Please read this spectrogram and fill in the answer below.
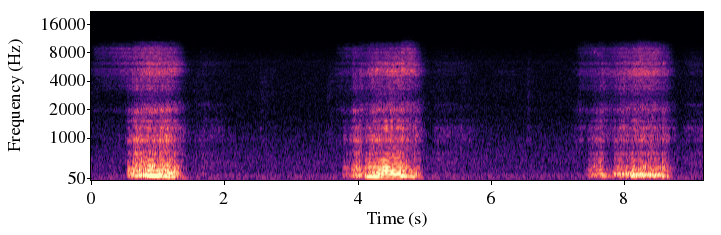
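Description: Three rattling, buzzy snores on inhalation, about 17 breaths a minute, with quiet pauses between them.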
